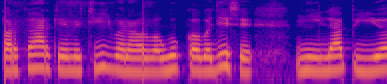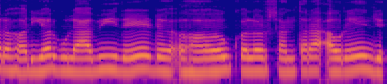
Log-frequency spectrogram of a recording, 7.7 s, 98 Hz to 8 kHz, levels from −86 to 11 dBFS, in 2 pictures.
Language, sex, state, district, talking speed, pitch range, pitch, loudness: Hindi, male, Uttar Pradesh, Gorakhpur, 145 wpm, 190-210 Hz, 200 Hz, -23 LUFS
